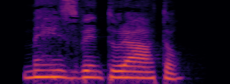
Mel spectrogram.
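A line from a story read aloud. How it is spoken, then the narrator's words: Exclaimed. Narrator (Italian): esclamò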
